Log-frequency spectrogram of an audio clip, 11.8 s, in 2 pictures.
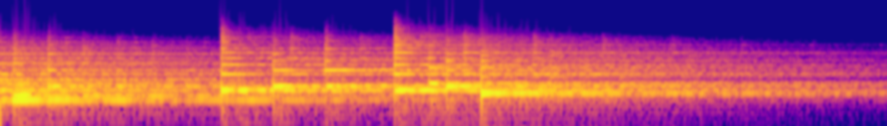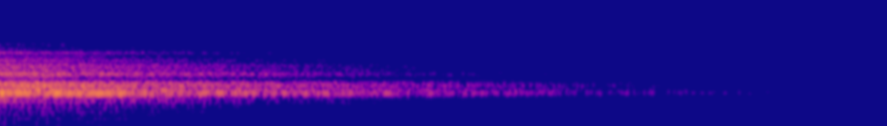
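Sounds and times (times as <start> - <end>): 
ambient downtempo music: 0.0 - 6.3.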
